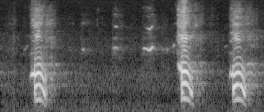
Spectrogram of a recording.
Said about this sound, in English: Apollo barks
